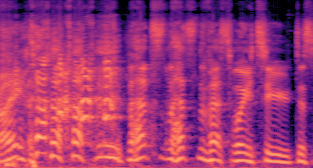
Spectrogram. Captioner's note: both laughing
